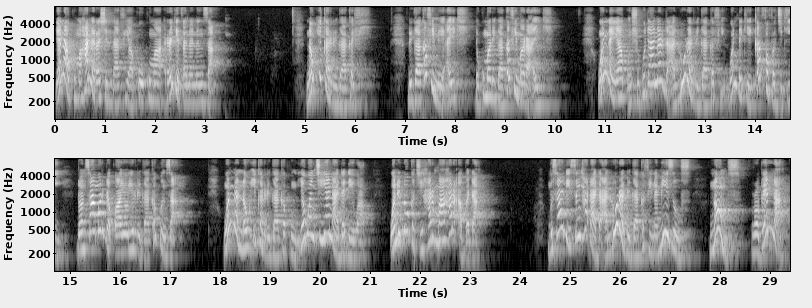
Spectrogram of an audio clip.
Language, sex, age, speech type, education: Hausa, female, 15-29, spontaneous, tertiary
